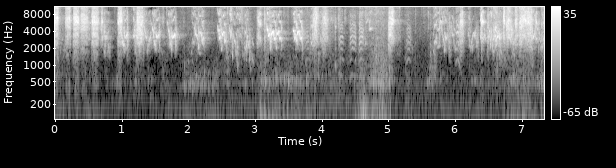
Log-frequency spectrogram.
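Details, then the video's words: Budgerigar breeding pair kept as pets, bursts of buzzy squawking chatter separated by brief silences, with occasional low thuds and rustling. "cute budgies chirping sounds"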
